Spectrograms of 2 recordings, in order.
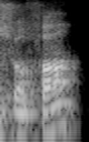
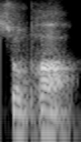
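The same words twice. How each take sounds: First: The middle consonant is an f sound. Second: The middle consonant is a p sound. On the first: The speaker calls it right. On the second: The speaker calls it wrong.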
